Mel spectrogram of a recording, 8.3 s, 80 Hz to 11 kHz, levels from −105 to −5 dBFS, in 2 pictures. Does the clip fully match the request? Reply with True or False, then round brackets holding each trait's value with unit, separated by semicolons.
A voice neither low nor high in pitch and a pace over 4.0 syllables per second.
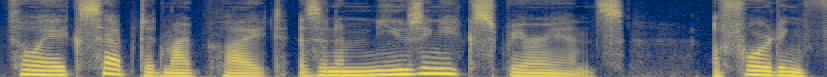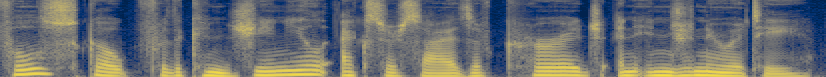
True (150 Hz; 5.3 syllables/s)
